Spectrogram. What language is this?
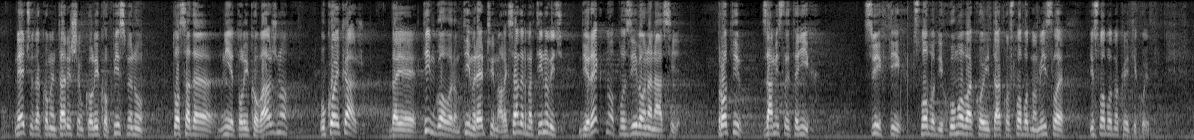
Serbian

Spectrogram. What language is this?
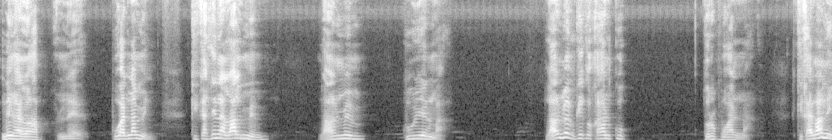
Tomoip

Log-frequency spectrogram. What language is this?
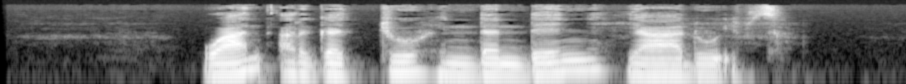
Oromo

